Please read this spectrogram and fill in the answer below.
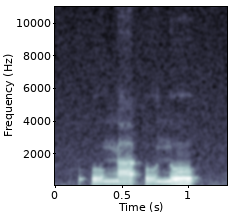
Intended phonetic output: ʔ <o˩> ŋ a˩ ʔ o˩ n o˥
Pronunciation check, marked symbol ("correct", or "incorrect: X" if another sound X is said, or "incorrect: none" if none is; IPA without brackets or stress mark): correct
